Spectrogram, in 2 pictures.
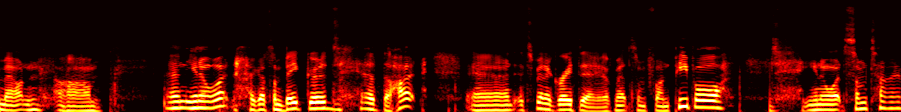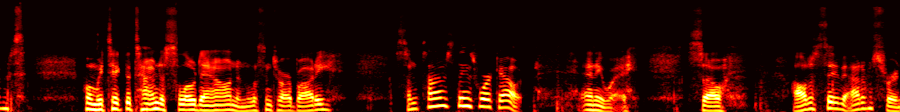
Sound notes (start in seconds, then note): none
